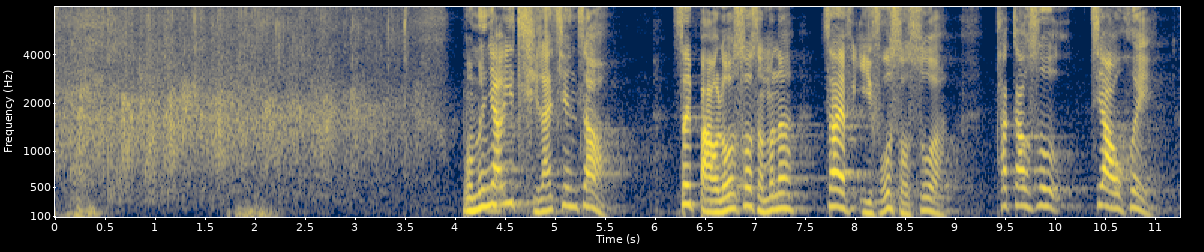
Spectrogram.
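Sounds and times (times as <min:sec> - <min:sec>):
audience applause: 0:00.0 - 0:03.9
speech: 0:04.1 - 0:05.6, 0:06.2 - 0:11.1.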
